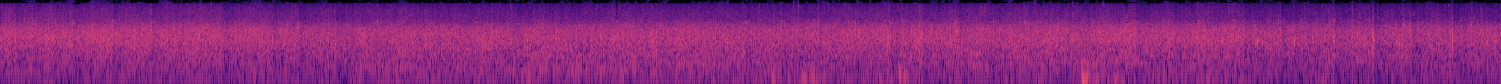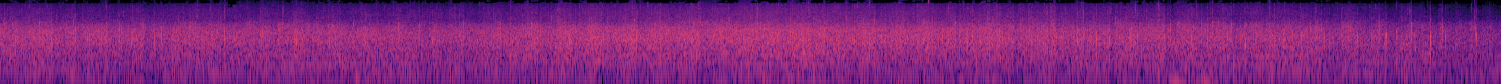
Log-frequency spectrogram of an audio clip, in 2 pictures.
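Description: Large audience applauding steadily, the clapping thinning out just before the end.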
